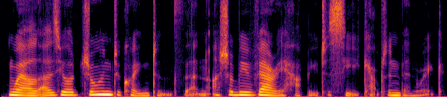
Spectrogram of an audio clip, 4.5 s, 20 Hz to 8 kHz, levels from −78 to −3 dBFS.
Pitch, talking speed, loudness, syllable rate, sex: 210 Hz, 200 wpm, -16 LUFS, 5.2 syllables/s, female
